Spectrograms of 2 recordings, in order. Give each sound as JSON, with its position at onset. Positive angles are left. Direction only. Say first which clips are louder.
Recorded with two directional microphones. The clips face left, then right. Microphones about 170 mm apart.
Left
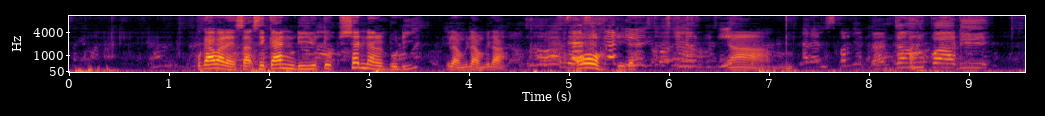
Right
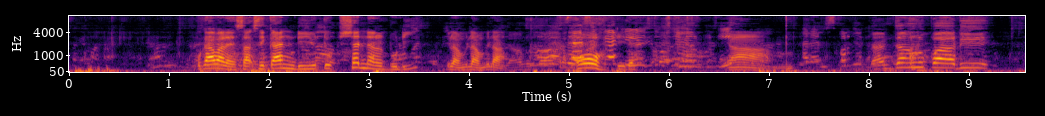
{"t": 1.3, "sound": "speech", "louder": "left 1 dB", "side_deg": 5}
{"t": 5.2, "sound": "speech", "louder": "even", "side_deg": -10}
{"t": 7.3, "sound": "a sound", "louder": "right 1 dB", "side_deg": 0}
{"t": 8.0, "sound": "speech", "louder": "right 6 dB", "side_deg": -60}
